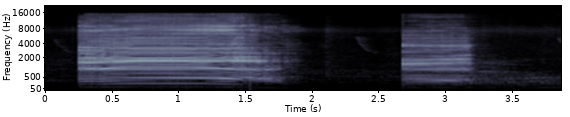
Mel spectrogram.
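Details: A cow gives one long, full moo of about a second and a half that sags in pitch as it fades, followed after a pause by a shorter, clipped second moo.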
